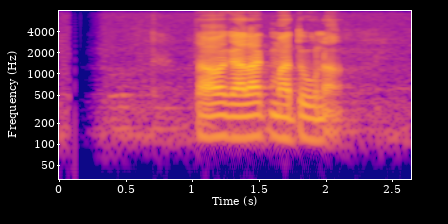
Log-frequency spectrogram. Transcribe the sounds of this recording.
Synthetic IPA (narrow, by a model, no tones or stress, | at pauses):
t̪a̰ʋəɡalakmat̪uːna̰ː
